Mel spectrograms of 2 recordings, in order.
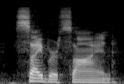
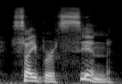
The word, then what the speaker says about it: Cybersyn: collectively the system was termed cyber sign or perhaps more accurately should be pronounced cyber sin as it stood for cybernetic synthesis in this case the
